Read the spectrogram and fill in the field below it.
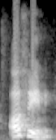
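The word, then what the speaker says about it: often: অনেকে ভুল উচ্চারণ করো অবটেন উচ্চারণ করো এটা কিন্তু অবটেন হবে না এটা হবে অফেন এটা অ্যাডভার্ব আর এর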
